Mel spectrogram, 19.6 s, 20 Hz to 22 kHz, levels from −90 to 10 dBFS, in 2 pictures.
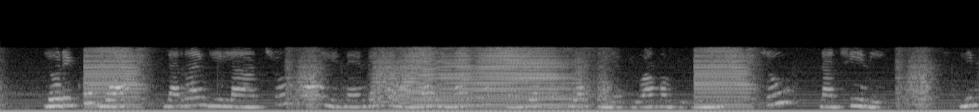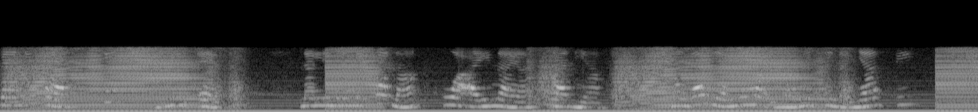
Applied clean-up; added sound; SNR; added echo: none; Tools; 0 dB; reverberation time 0.3 s.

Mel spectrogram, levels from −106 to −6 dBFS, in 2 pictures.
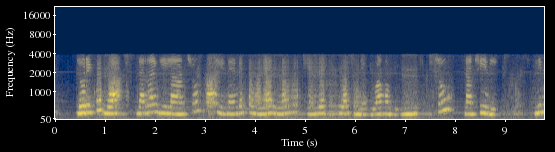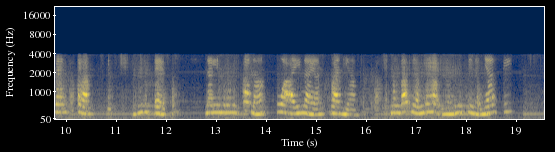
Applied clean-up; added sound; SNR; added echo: neural separator model SepFormer DNS4.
